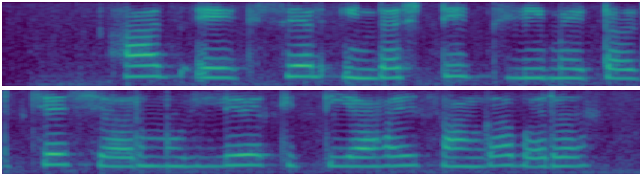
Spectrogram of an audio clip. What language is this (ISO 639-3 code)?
mar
